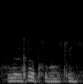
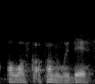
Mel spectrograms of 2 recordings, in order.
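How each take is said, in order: First: High-pitched mocking parrot voice; mocking imitation. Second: Said in the usual way. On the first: Arguer mocking how the opponent speaks, high mocking voice. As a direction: mimic them mockingly, pitched right up. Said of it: "you mock the way they speak". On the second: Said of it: "So if someone goes".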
